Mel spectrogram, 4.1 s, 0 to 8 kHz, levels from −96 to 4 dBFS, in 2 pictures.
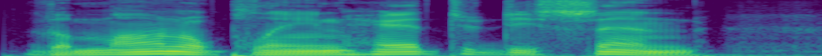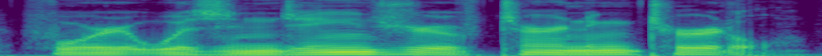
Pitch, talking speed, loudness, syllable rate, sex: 100 Hz, 190 wpm, -16 LUFS, 5.5 syllables/s, male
